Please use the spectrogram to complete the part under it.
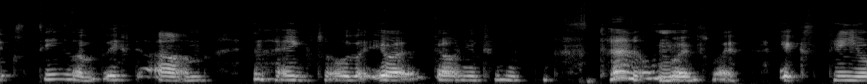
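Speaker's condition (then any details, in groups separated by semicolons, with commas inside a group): Cerebral palsy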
